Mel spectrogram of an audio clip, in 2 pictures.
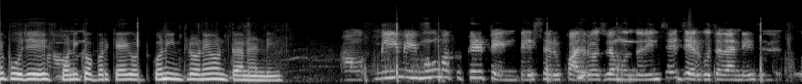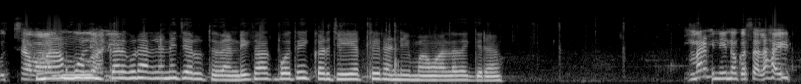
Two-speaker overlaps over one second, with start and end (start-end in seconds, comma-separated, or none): none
